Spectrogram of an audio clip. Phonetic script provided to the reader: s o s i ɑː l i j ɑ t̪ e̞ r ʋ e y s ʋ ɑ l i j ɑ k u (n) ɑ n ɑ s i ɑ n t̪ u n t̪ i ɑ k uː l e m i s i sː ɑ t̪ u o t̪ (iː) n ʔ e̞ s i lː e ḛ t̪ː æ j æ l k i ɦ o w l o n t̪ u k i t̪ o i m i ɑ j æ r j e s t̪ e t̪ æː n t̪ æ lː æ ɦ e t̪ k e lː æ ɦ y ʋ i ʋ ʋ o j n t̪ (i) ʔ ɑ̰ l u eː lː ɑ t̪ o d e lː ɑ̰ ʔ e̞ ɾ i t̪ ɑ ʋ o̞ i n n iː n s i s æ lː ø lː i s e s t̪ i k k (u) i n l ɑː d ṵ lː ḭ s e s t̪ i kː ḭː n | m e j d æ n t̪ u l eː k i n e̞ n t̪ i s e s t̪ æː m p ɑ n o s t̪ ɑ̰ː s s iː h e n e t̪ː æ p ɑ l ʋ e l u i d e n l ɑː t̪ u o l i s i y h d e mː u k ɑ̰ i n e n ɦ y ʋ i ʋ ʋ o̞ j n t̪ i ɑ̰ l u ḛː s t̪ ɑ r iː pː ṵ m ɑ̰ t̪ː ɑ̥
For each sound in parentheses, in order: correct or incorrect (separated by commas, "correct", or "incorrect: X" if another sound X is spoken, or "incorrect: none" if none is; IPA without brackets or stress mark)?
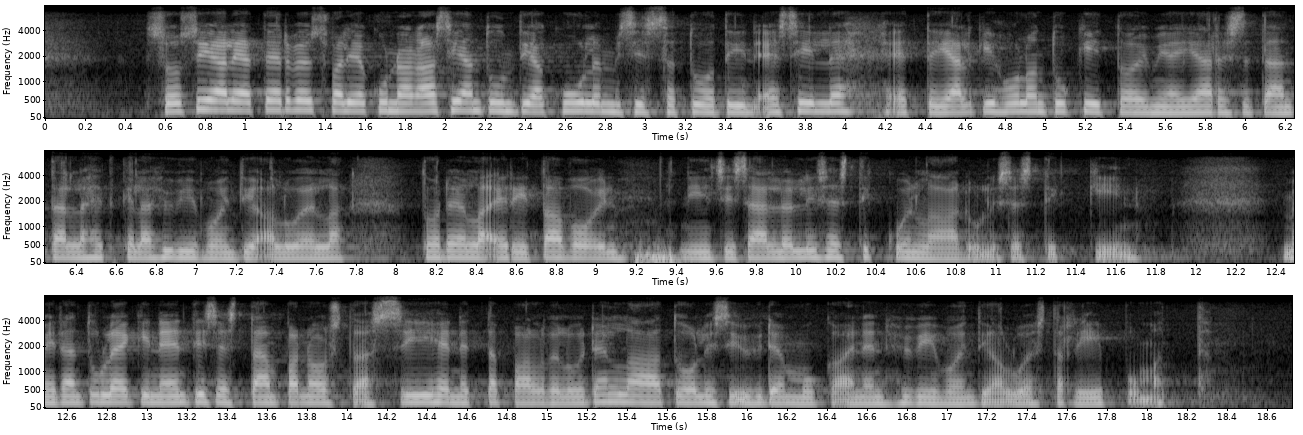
incorrect: nː, correct, correct, correct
